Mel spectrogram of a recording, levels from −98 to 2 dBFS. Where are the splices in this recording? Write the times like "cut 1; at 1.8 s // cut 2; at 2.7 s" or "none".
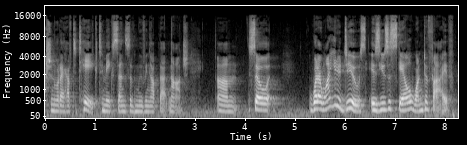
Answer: none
